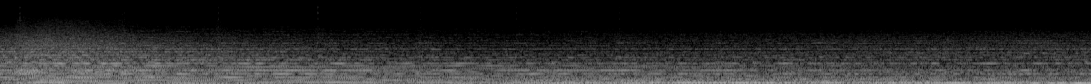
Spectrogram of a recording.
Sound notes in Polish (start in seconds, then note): 2.4 wyraźna radość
